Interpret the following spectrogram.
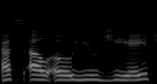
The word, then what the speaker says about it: slough: to describe uh necrotic tissue um can be Slough that is how this word is pronounced s l o u g h is uh pronounced Slough and this is a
